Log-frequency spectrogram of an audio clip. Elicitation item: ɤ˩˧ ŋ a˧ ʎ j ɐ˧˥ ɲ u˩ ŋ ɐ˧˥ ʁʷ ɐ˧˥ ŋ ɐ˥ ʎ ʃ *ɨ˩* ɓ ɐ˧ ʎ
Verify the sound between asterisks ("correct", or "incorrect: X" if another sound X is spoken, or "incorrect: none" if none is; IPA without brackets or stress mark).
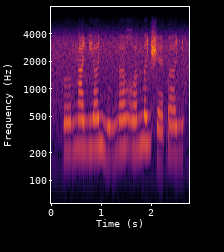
incorrect: ɛ˩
